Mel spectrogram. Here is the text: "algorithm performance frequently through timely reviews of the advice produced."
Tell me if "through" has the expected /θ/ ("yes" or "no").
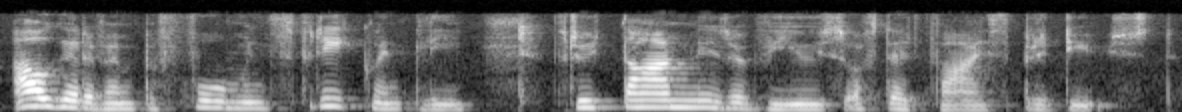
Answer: no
